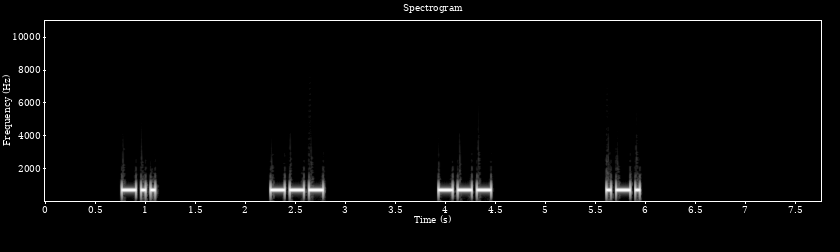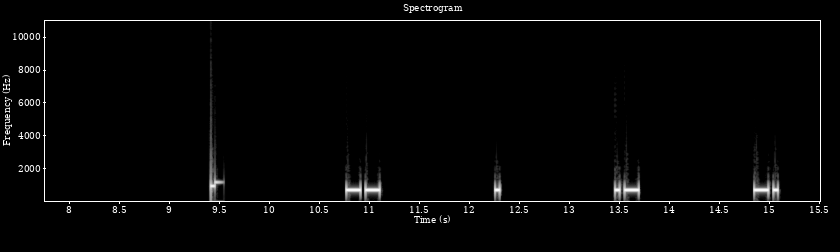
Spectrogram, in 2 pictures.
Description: Morse code, heard as a keyed tone, about 25 wpm, spaced as for 7 wpm, 700 Hz. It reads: DOOR MEAN
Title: 8x Character Spacing - Top 300 Words - 25wpm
